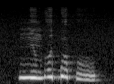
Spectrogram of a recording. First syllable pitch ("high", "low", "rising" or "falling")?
high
